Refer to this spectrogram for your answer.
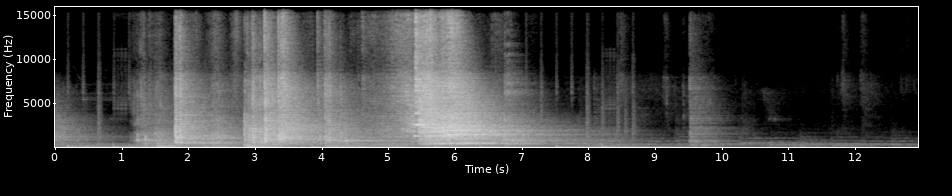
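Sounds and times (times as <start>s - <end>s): fan striking metal heater: 0.0s - 10.0s
background music with steady beat: 0.0s - 10.3s.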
